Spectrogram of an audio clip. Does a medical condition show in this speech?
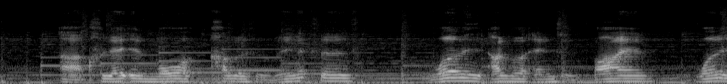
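Yes: facial palsy.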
